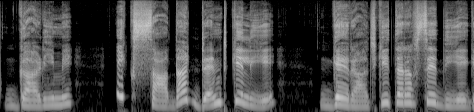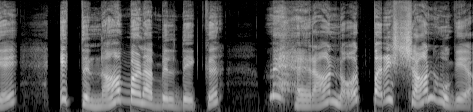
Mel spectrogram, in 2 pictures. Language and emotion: Urdu, disgusted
